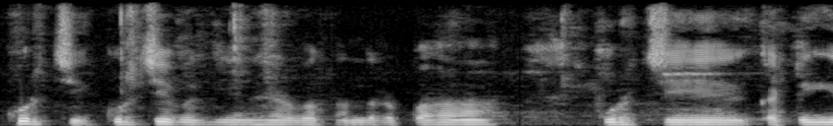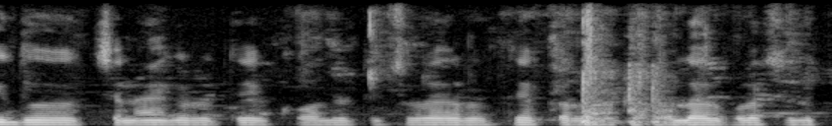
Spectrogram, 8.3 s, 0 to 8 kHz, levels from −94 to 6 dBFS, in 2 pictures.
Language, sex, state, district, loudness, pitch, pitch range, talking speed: Kannada, male, Karnataka, Dharwad, -19 LUFS, 125 Hz, 125-135 Hz, 120 wpm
